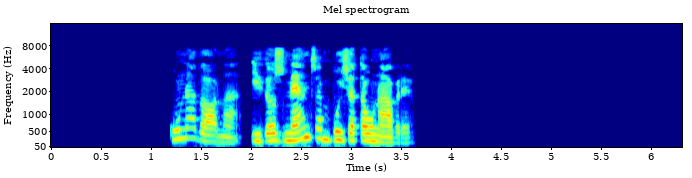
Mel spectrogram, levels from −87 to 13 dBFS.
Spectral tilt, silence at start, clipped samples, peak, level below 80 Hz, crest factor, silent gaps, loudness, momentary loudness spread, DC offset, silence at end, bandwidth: -4.5 dB/octave; 1.2 s; under 0.1%; -2 dBFS; -64 dBFS; 22 dB; 1.92-2.00 s; -21 LUFS; 12 LU; under 0.1%; 2.75 s; 7.8 kHz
